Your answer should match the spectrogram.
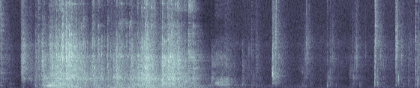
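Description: Overhead garage door rolling open, a loud rumble lasting about three seconds from about a second in, followed by a few short knocks.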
